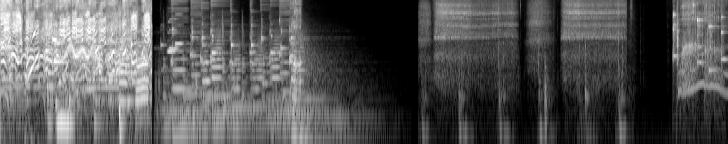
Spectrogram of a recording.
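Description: Several cartoon pig characters laughing together, followed by a short closing music jingle that fades out about five seconds in. A few faint, short sounds come near the end.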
